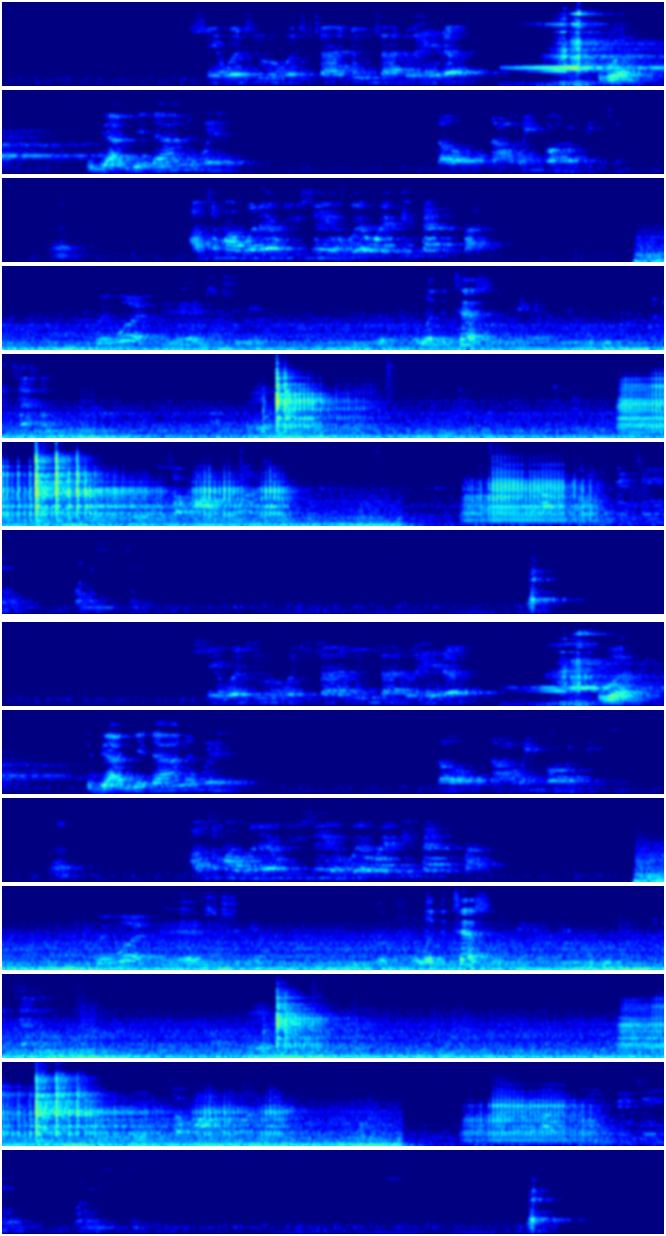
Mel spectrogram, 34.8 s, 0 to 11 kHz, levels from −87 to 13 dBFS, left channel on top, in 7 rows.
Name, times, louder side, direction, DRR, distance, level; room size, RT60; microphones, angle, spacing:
voice 1, 1.4-3.5 6.5-6.7 8.2-9.7 11.3-13.5 15.1-15.2 18.7-19.0 19.7-20.2 26.0-26.8 28.8-29.9 30.3-30.9, left 3 dB, 20° left, -4 dB, 4.7 m, -58 dB
sound 1, 3.7-6.0, left 10 dB, 85° left, 1.0 m, -48 dB
voice 2, 5.6-6.5 10.3-10.4 16.1-16.9 17.7-18.6, right 2 dB, 70° right, 6 dB, 1.1 m, -51 dB
sound 2, 14.7-27.8, right 4 dB, 35° right, 0.3 m, -51 dB
voice 3, 15.6-16.0 21.4-22.4 25.7-26.1 33.7-33.8, right 1 dB, 20° right, 1 dB, 0.7 m, -56 dB
Door, 21.7-23.5 24.5-27.3 28.3-29.4 29.7-29.8, left 7 dB, 60° left, 0.7 m, -41 dB
19.0 x 7.0 x 2.3 m, 0.65 s
head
